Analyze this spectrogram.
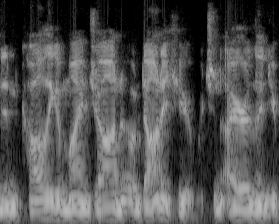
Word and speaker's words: O'Donoghue: a dear friend and colleague of mine John O'Donoghue which in Ireland you pronounced John o donahoo and he had been a wonderful wonderful wonderful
